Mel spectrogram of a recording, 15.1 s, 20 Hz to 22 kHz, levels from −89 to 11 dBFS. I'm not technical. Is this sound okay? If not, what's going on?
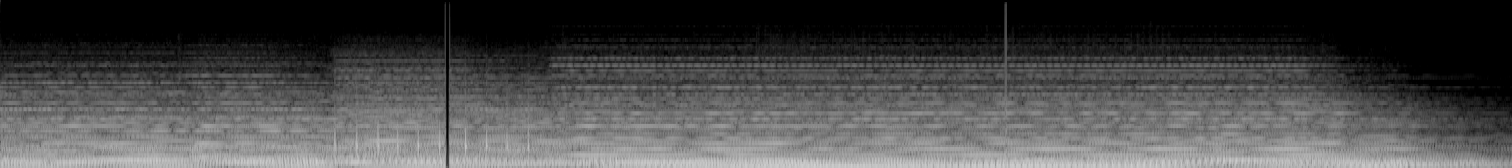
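No. From 3.34 to 5.29 s, something is likely feeding electrical pulses into the audio, such as interference from nearby equipment or a faulty connection or power supply. This train of clicks comes as about ten evenly spaced ticks, nearly five per second, sitting on top of the sound.

Twice the playback software likely failed to deliver audio in time, and a chunk was replaced with nothing. This block of digital silence is heard as a sudden 43 ms hole from 4.45 to 4.49 s, which fits a 2048-sample buffer, and as a brief tick at 10.05 s.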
